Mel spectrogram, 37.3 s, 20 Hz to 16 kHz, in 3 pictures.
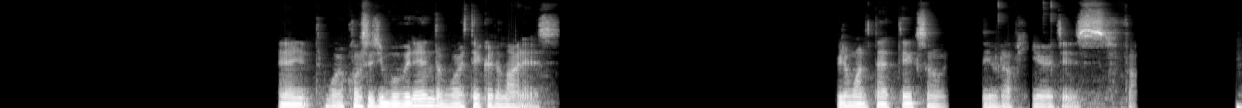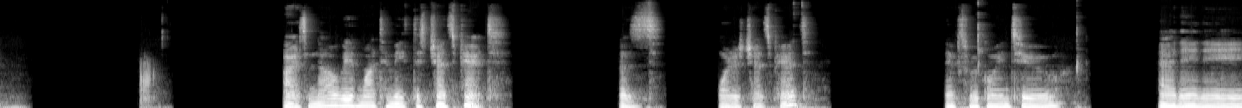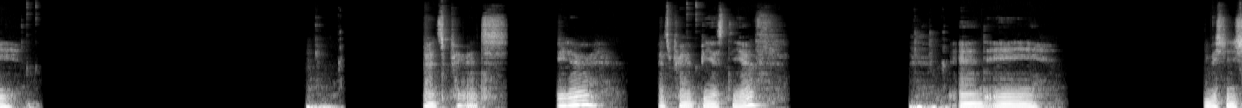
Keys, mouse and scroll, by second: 1.7 click, 10.4 click, 20.3 click, 21.0 click, 21.3-22.0 scroll down 2, 22.2 shift+middle click, 25.1 click, 27.9 shift+a, 33.9 shift+a.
